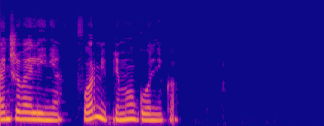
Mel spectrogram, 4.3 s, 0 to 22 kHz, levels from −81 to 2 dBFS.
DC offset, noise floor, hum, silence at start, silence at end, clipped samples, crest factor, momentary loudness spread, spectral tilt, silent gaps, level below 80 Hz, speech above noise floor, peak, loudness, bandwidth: under 0.1%; -78 dBFS; none; 0 s; 1.95 s; under 0.1%; 14 dB; 13 LU; -7 dB/octave; none; -66 dBFS; 58 dB; -8 dBFS; -21 LUFS; 11.5 kHz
